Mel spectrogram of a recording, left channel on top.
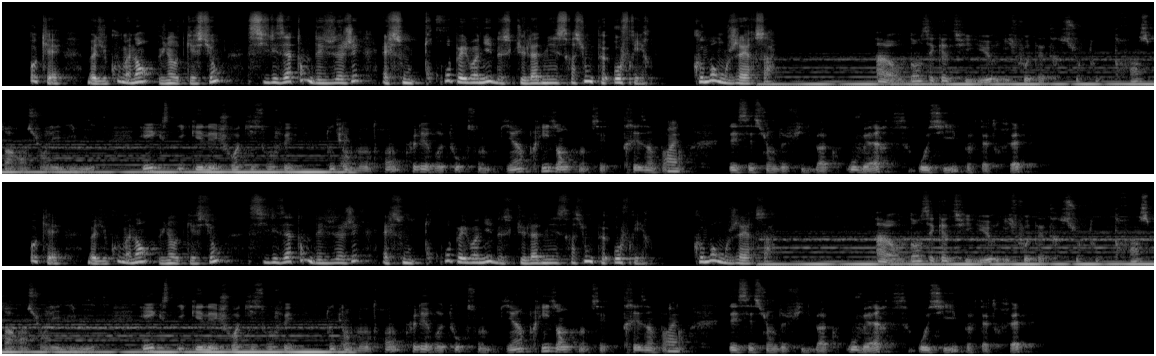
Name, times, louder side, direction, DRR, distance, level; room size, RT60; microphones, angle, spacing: voice 1, 0.3-6.5 6.9-7.7 14.9-15.0 18.2-18.3, left 3 dB, 60° left, 0.7 m, -30 dB
sound 1, 7.5-15.0, right 2 dB, 65° right, 2.3 m, -32 dB
voice 2, 8.7-21.8, equal, 5° right, 1.4 m, -39 dB
29.0 x 18.0 x 2.7 m
head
